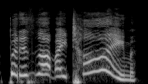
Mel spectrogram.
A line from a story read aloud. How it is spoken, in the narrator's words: Pete whines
